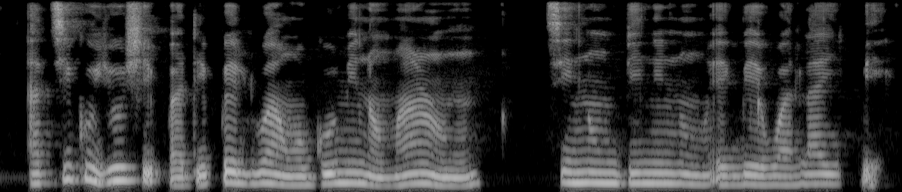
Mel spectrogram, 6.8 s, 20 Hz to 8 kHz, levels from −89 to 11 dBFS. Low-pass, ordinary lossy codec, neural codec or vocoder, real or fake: none; none; none; real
